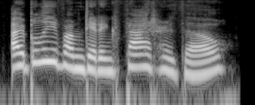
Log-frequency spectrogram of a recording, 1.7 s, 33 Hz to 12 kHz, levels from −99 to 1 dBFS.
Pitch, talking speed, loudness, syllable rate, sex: 255 Hz, 210 wpm, -20 LUFS, 7.1 syllables/s, female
